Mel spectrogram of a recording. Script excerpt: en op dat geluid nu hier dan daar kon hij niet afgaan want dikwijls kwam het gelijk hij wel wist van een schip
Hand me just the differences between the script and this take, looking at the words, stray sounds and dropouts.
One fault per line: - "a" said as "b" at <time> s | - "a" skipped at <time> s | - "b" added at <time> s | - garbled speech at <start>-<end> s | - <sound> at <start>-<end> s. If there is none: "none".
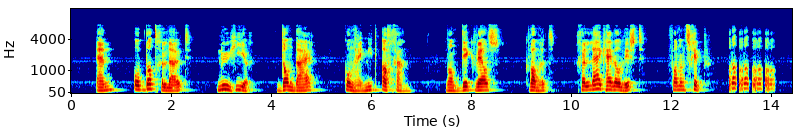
- laugh at 13.1-14.1 s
